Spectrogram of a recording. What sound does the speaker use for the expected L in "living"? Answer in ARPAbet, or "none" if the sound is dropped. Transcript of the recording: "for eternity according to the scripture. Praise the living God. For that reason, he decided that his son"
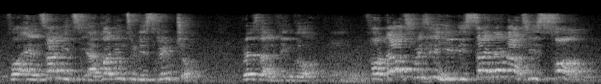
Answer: N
